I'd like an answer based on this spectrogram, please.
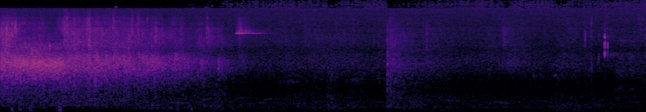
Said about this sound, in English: Put your hands together and give the Lord a hand clap of praise as you take your seat.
